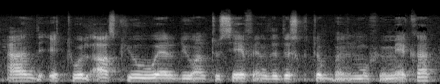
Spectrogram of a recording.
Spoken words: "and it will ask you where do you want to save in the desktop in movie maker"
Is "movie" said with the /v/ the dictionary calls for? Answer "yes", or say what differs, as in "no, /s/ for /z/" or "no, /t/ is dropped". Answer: no, /f/ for /v/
